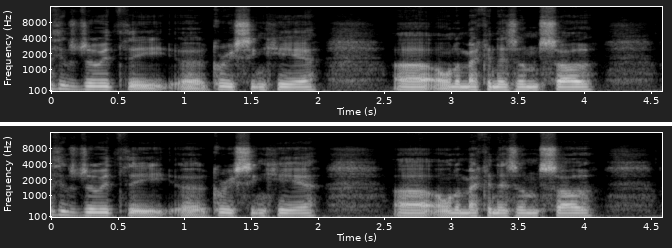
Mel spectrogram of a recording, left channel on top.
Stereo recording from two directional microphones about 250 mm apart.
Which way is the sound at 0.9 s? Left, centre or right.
Left.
